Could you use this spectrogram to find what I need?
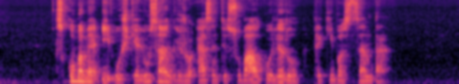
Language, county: Lithuanian, Utena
